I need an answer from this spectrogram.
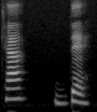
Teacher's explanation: The a cadet is very open. It's an anterior a. All your a's are going to be like that.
